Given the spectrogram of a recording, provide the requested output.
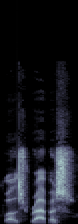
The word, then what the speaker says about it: Welsh rarebit: but nobody is honestly sure why it's called Welsh rarebit. There's kind of lots of different rumors doing the rounds, but it's kind of the way they pronounce it, it definitely sounds more like Welsh rabbit, which is definitely funny.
